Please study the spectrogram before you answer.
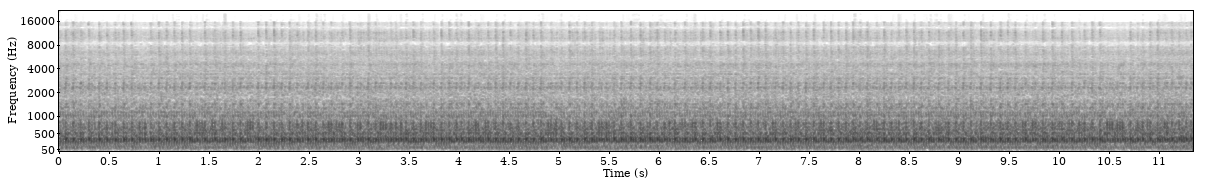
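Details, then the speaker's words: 1980s Mastercraft (Poulan) two-stroke chainsaw: steady, buzzy high idle with an even crackle and no stumbles, though it spits some fuel; seems to run fine. "I don't know it sounds like it runs nice"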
